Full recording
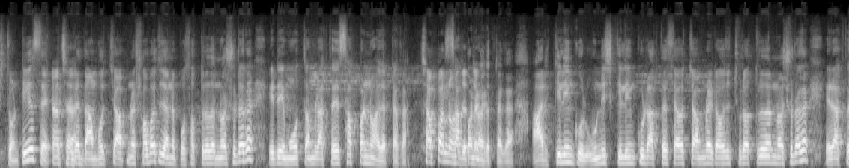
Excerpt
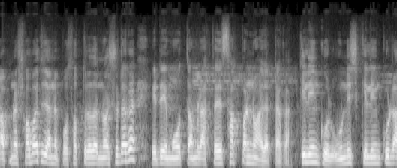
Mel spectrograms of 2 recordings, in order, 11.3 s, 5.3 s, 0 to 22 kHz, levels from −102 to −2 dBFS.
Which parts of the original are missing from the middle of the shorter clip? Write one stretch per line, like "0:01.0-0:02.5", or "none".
0:05.5-0:07.3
